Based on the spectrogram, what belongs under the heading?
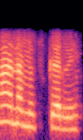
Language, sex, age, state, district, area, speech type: Kannada, female, 18-30, Karnataka, Bidar, rural, conversation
